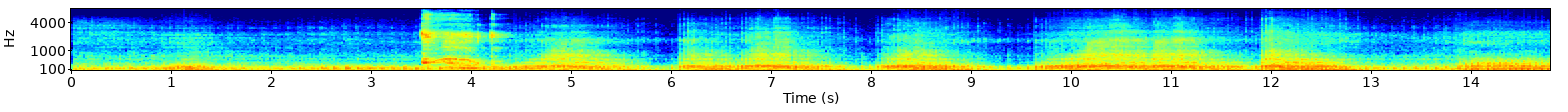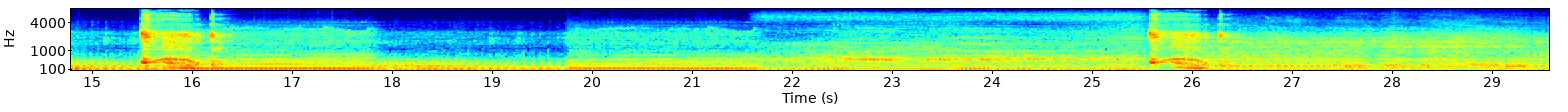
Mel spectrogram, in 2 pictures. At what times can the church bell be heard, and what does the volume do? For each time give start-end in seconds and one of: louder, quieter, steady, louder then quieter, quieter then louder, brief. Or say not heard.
not heard.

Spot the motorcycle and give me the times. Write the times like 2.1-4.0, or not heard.
0.0-29.5.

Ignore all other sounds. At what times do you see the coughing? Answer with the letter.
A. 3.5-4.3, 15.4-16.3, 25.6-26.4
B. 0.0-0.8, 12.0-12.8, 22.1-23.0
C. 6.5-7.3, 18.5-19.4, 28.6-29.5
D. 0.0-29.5
A.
